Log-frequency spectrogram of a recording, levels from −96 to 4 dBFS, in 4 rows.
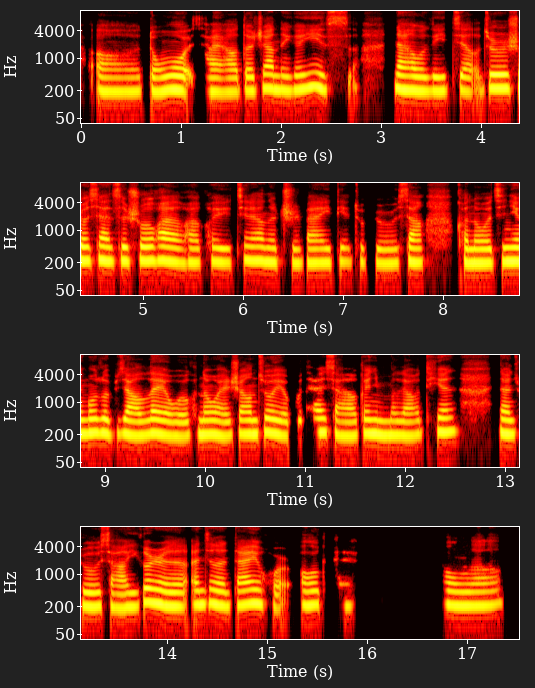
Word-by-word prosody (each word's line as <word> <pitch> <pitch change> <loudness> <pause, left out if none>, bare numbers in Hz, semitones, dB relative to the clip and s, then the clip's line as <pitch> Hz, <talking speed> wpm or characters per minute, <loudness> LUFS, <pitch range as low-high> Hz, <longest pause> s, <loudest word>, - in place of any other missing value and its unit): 呃， 190 -1 -2
懂 195 +1 +1
我 210 -2 +4 0.2
想 190 0 0
要 190 0 -2
的 195 0 -2
这 230 - -5
样 225 -1 +3
的 205 - -1
一 - - -2
个 210 +1 0
意 235 0 +2
思。 210 - -6 0.3
那 215 -3 +3
我 200 -1 +2
理 195 0 -1
解 205 0 -3
了， 190 - -6
就 225 +3 +2
是 225 - +6
说 225 -1 +1
下 225 0 +2
次 215 0 0
说 220 +1 +1
话 225 0 +4
的 210 -1 +2
话 200 0 -1
可 210 - -5
以 200 -1 0
尽 230 +1 -4
量 220 -1 +1
地 210 - +1
直 195 0 -5
白 200 0 -1
一 200 - -1
点， 210 +1 -7
就 205 - -9
比 - - -32
如 195 0 -2
像 205 0 0 0.3
“可 - - -3
能 195 0 +3
我 195 - +2
今 210 +2 -1
天 215 0 +4
工 220 0 +3
作 220 -1 +3
比 200 - -11
较 200 -3 +3
累， 210 -1 +4
我 185 -1 0
可 205 +1 -6
能 205 0 +2
晚 190 -2 0
上 205 +1 +1
就 225 0 +2
也 195 -2 +1
不 - - -18 0.2
太 225 - +4
想 210 -4 -3
要 185 0 -1
跟 215 +2 0
你 210 - +3
们 195 0 0
聊 190 0 -1
天， 230 +2 -1 0.4
那 210 -2 +3
就 205 -1 0
想 200 -1 -5
要 185 0 0
一 200 0 -1
个 255 +4 +3
人 210 -4 +4
安 225 -1 -1
静 235 0 0
地 215 -1 +3
呆 220 +2 +1
一 235 - +3
会 225 - -7
儿 300 - -8
”，OK， 220 0 0 1.2
懂 215 -2 0
了。 210 +2 -2
210 Hz, 290 characters per minute, -23 LUFS, 195-220 Hz, 1.2 s, 是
